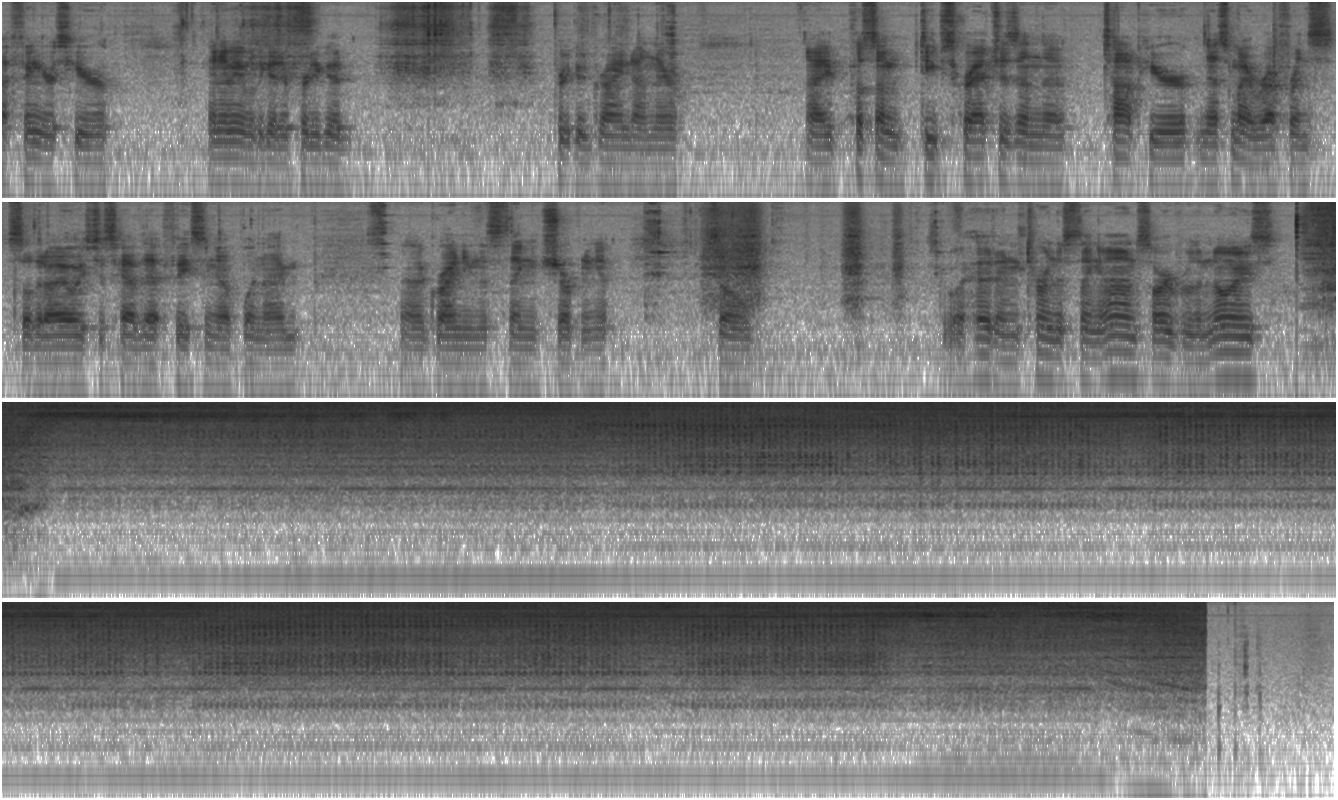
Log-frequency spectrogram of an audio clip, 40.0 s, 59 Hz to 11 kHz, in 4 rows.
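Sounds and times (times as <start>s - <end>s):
belt sander motor hum: 19.7s - 39.1s.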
